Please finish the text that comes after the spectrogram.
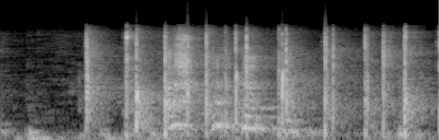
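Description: A small group claps in a Korean history talk session, an irregular patter of individual hand claps, fairly close and moderately loud, starting after a brief pause and continuing unevenly to the end.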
